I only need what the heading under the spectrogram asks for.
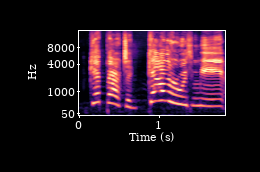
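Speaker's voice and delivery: high-pitched mock outrage; irate. Wife recoiling at her ex's offer, irate. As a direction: throw the offer back, indignant and high. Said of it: "just irate".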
